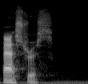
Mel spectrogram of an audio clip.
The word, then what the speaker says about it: asterisk: A-S-T-E-R-I-S-K. – Asterisk. – Say it again. – Asterisk. – So you're not pronouncing the K.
